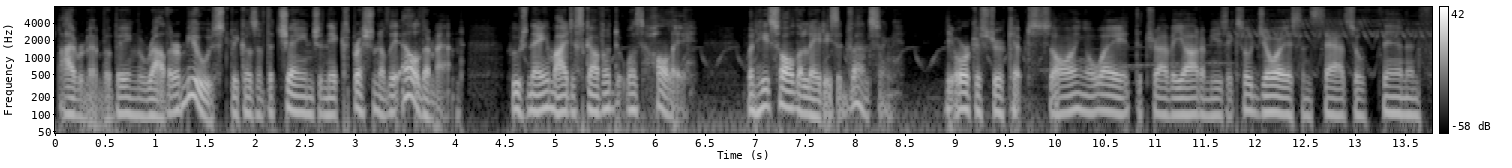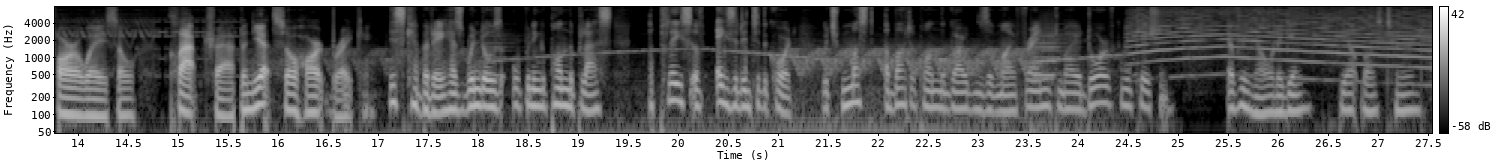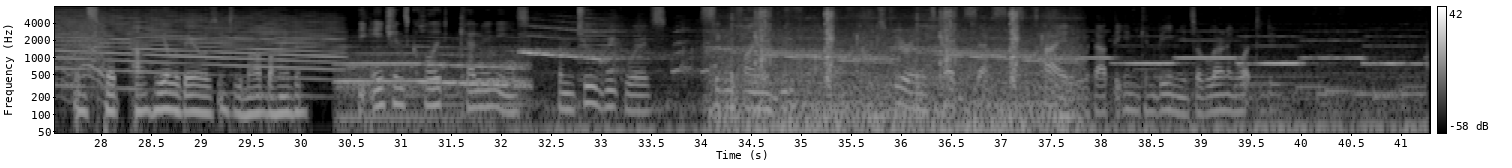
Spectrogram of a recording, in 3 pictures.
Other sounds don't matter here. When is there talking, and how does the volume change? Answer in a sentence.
You can hear the talking from 0.1 to 39.9 s, getting quieter.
